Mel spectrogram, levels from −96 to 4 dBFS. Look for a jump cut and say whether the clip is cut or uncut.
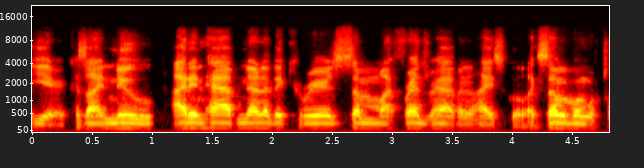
cut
